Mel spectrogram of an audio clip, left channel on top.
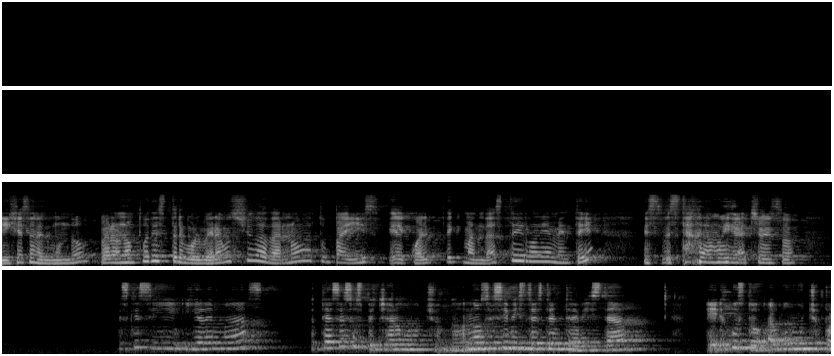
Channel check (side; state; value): left; silent; 56 dB below the other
